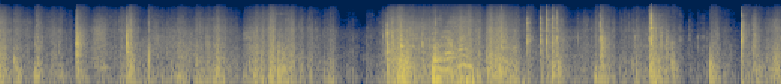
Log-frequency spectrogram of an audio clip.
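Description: Scattered knocks and thunks of workshop objects being handled and moved while someone rummages to get out a router cutter, with a cluster of sharp clicks late on.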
